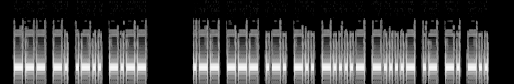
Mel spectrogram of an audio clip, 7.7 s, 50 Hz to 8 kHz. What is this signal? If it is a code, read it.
Morse code, heard as a keyed tone, about 28 wpm, 650 Hz. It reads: ONLY WORD--AND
